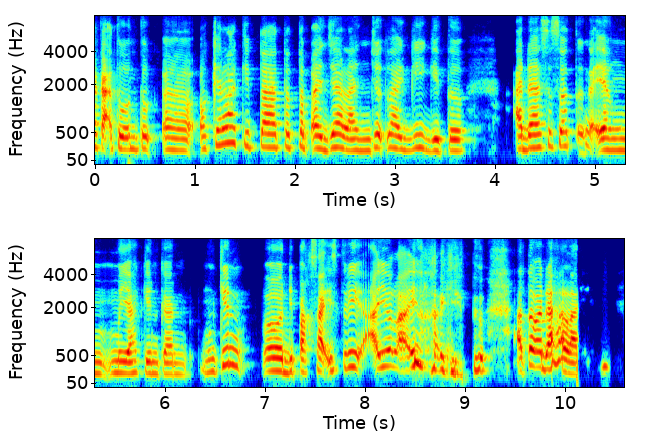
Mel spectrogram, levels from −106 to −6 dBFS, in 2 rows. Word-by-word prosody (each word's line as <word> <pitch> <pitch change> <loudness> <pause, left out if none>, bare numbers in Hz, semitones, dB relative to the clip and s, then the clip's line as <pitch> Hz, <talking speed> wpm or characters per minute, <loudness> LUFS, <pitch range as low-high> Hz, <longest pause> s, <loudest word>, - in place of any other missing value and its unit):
Kakak, 235 - +3
tuh 210 - +3
untuk, 210 +1 -3 0.2
eee, 190 -2 -2
okelah 280 +9 +1
kita 245 -1 -2 0.2
tetap 235 +1 -4
aja 215 +3 0
lanjut 185 +4 -2
lagi 210 -1 -3 0.2
gitu. 185 0 0 0.6
Ada 225 +2 +2
sesuatu 255 0 -5
nggak - - -3
yang 195 -1 0 0.3
meyakinkan 190 -2 -1 0.3
mungkin, 300 +10 -2 0.2
eee, 225 0 +6
dipaksa 215 -1 +1
istri, 270 +5 -2
ayolah 295 +3 +3
ayolah 320 -7 +3
gitu, 210 0 -6 0.4
atau 320 - +5
ada 255 -3 +7
hal 215 - +6
lain? 275 +12 -13
220 Hz, 155 wpm, -22 LUFS, 195-255 Hz, 0.6 s, ada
